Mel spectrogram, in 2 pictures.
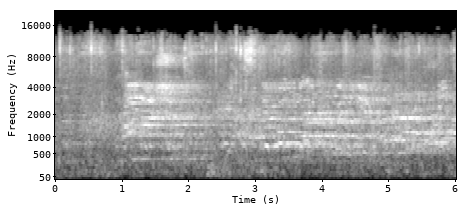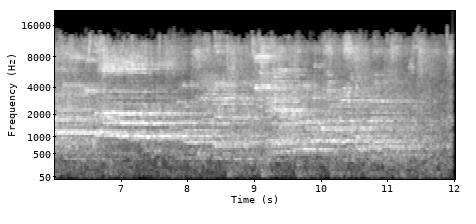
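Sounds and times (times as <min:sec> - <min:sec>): jump ropes slapping: 0:00.0 - 0:06.5, 0:08.2 - 0:12.0.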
